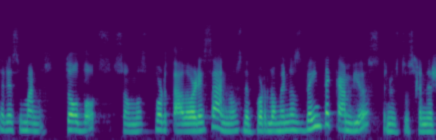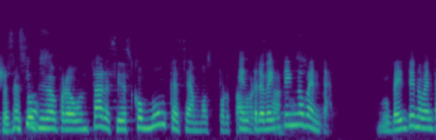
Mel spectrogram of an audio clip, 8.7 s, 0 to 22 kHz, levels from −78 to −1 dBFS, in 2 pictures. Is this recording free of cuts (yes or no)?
yes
